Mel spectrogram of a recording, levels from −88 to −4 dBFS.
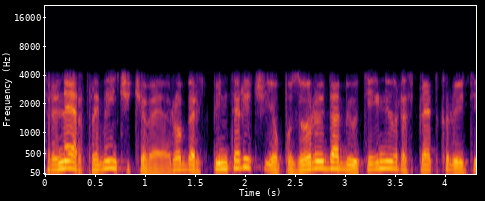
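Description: From start to finish the speech sounds muffled, hoarse and faintly robotic, with nothing above 4.3 kHz. This is heavy Opus voice compression: the SILK linear-prediction coder has cut the band to narrowband and coded the excitation coarsely, which fits a bitrate near 8 kbps.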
